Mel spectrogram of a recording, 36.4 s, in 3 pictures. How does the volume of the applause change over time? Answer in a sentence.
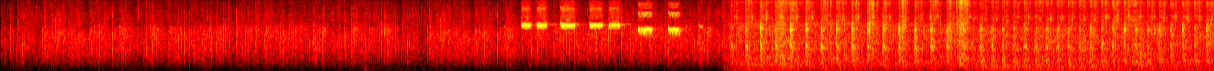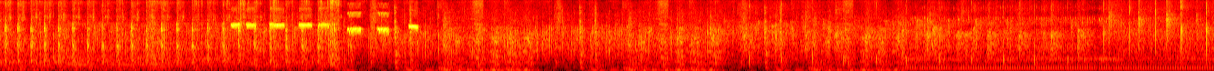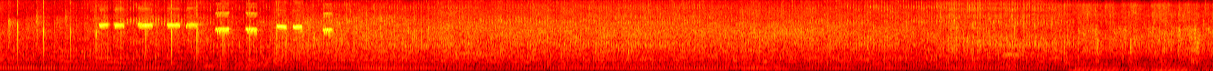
The loudness of the applause goes up.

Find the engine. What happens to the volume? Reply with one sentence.
The volume of the engine goes down.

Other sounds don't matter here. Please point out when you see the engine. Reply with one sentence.
The engine can be heard from 7.2 to 36.3 s.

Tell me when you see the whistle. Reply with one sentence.
You can hear the whistle from 5.2 to 7.0 s, from 14.4 to 16.4 s and from 25.2 to 27.6 s.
